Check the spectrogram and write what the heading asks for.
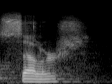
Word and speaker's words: cellar: they call them salt cellars, if I pronounce it right, C-E-L-L-A-R, that would be filled with salt and they'd have a spoon in them, and they would set it on the table.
